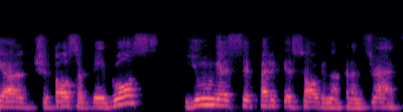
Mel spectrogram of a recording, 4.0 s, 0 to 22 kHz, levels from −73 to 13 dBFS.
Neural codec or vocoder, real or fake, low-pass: codec, 16 kHz, 1.1 kbps, Voila-Tokenizer; fake; 7.2 kHz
